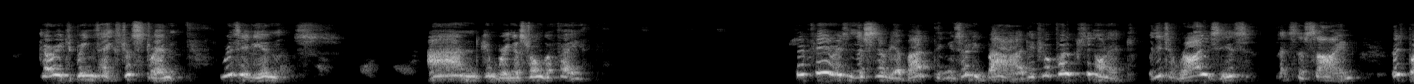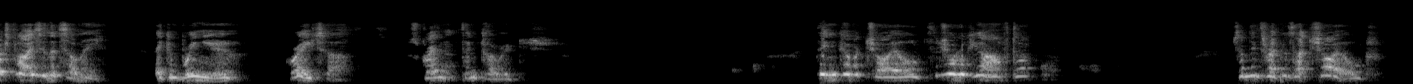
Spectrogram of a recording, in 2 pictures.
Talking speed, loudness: 120 wpm, -22 LUFS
